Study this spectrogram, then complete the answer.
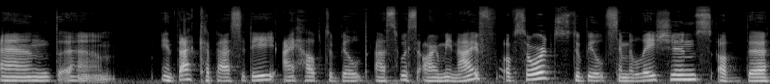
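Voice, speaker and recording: A woman has a plain, everyday voice with a fairly low pitch and ordinary pitch variation. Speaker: conference speaker. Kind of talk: conference talk. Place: stage.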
